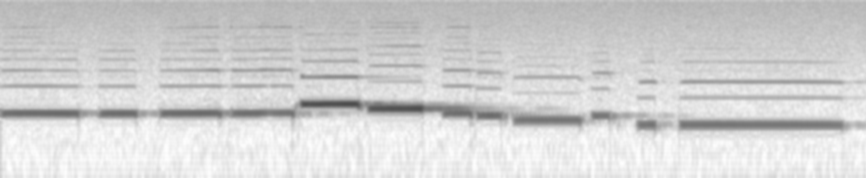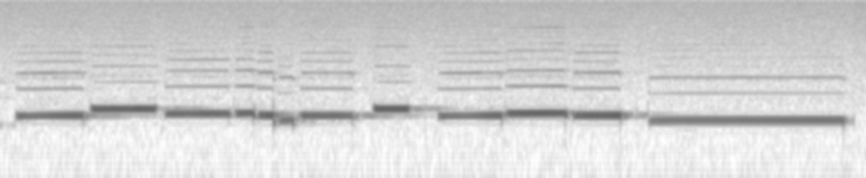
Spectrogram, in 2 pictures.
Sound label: Gemshorn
